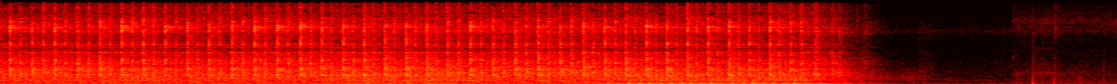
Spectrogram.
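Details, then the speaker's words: Megapro motorcycle engine: harsh, dry, hard metallic rattle growing when revved, then engine shuts off; suspected oil starvation with very little oil left, possibly damaged piston and connecting rod. "seperti itulah tadi ya suaranya ya teman-teman itu sangat kering sekali dan atos kedengarannya Nah untuk dugaan sementara kita mau menduganya ya ini di bagian pelumasan ini enggak ada ya artinya olinya itu tinggal sedikit"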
